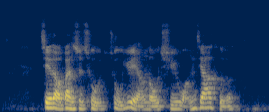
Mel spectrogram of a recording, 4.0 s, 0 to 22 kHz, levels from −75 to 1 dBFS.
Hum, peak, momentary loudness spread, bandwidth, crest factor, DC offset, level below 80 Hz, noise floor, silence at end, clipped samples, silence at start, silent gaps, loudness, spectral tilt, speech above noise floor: none; -2 dBFS; 12 LU; 9.6 kHz; 18 dB; under 0.1%; -58 dBFS; -59 dBFS; 0.45 s; under 0.1%; 0.6 s; none; -19 LUFS; -8 dB/octave; 42 dB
